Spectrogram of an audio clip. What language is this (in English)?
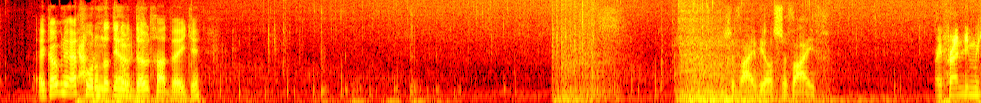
Dutch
